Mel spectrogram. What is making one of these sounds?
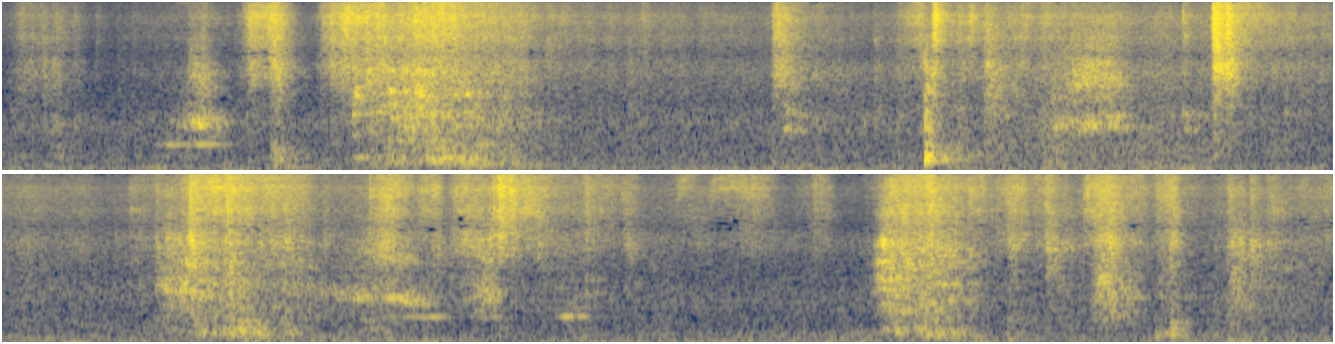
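Electrical wires rustle and scrape against a wall.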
